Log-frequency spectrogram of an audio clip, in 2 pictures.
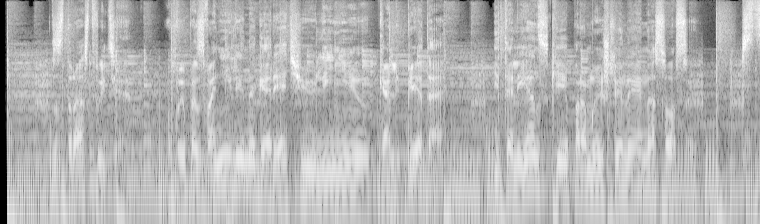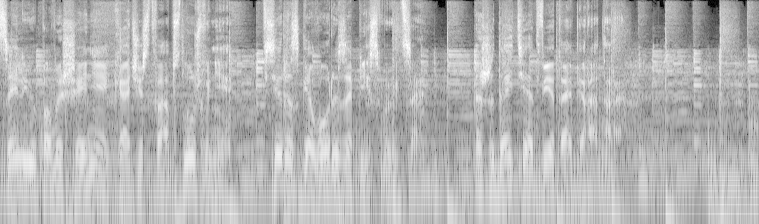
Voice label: IVR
